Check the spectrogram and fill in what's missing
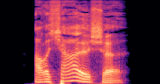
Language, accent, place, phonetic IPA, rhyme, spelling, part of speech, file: German, Germany, Berlin, [aʁˈçaːɪʃə], -aːɪʃə, archaische, adjective, De-archaische.ogg
- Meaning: inflection of archaisch: 1. strong/mixed nominative/accusative feminine singular 2. strong nominative/accusative plural 3. weak nominative all-gender singular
